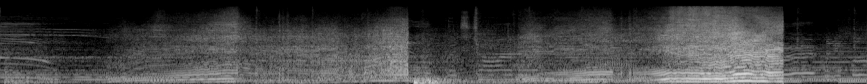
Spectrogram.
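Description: Husqvarna TE 300 two-stroke dirt bike engine revving hard as it rides through the trail, its pitch sweeping up and down over rock music. The loudest rising surge of revs comes near the end and cuts off abruptly.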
